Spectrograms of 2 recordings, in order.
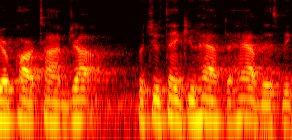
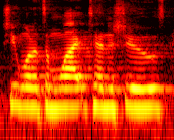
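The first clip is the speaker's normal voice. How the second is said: normal talking voice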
